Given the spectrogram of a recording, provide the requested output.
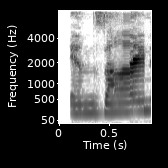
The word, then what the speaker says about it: Ensign: of the membership would actually know how to pronounce the name of the magazine correctly. Enzyme Enzen.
